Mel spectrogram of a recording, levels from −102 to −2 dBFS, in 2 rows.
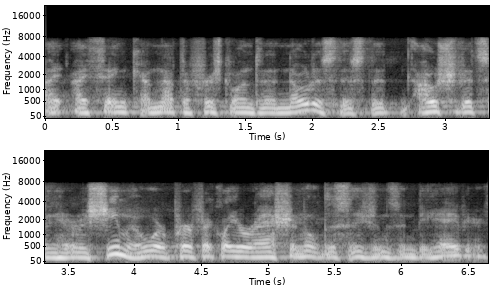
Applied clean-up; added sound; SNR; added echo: none; none; none; reverberation time 1.0 s.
